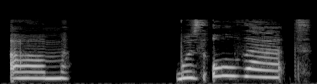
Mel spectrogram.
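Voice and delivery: high, drawn-out uncertain question; hesitant questioning. A narrator's reading. Agatha turns to her class after the fish vanishes, hesitant question. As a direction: stretch it out, unsure. Dazed heroine asks a question.

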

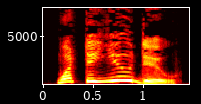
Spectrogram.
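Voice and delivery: loud, high, drawn-out plea; mock desperate cry. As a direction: wail the question, stretching each word. Repeats the question in mock panic.

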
